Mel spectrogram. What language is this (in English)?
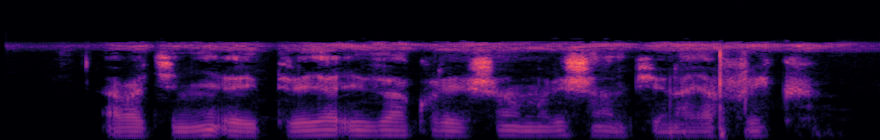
Kinyarwanda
